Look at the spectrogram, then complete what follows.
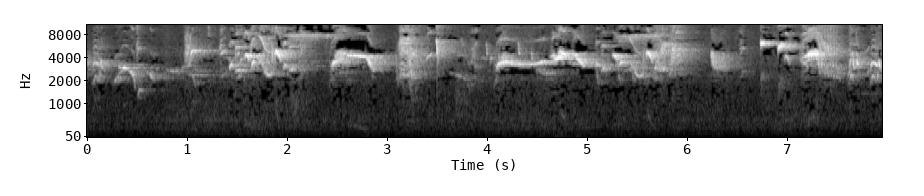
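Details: Oriental magpie-robin in moult giving continuous loud song: dense, rapid high-pitched chirps, trills and whistled phrases with short breaks between bursts and no other clear sounds.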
